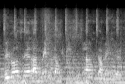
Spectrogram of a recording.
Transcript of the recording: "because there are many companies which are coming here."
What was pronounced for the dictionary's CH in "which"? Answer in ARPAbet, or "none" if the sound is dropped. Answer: none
